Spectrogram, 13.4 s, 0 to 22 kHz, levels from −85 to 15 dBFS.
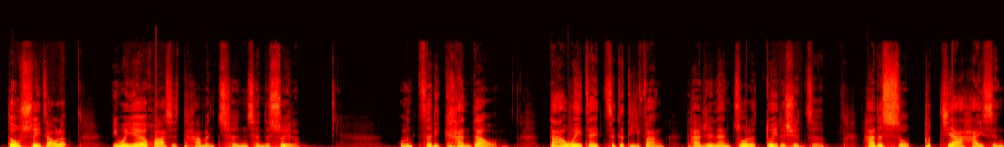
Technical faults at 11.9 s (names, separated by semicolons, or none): periodic USB or driver dropouts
